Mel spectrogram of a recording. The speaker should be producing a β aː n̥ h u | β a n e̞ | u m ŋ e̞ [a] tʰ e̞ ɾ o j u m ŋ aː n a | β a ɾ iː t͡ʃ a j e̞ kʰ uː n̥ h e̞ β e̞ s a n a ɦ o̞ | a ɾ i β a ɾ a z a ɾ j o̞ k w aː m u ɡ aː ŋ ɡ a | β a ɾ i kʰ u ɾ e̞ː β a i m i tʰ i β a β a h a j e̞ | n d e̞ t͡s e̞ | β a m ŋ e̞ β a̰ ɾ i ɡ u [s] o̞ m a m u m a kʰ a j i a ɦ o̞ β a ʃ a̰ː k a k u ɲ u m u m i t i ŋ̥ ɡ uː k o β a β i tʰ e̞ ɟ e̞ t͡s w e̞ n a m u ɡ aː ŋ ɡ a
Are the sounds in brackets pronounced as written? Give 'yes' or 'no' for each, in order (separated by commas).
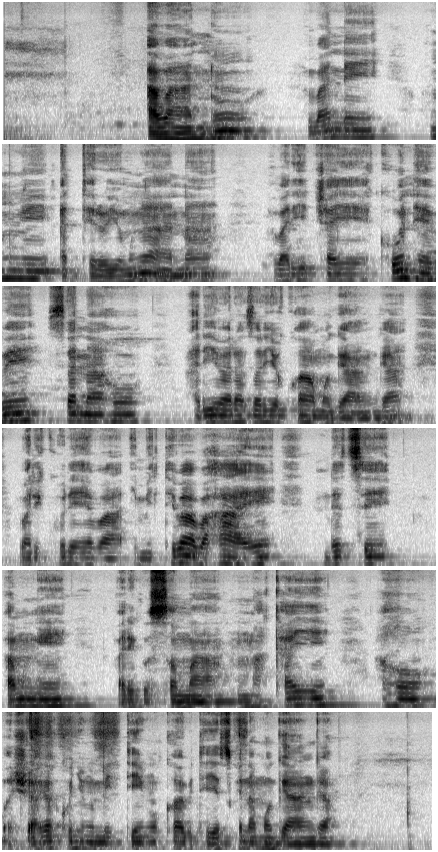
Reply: yes, yes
